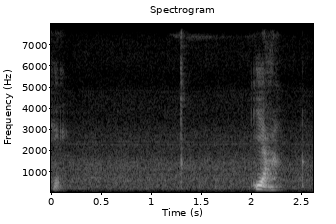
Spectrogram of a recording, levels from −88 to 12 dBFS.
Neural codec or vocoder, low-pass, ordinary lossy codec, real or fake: none; none; none; real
